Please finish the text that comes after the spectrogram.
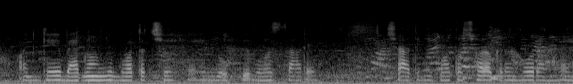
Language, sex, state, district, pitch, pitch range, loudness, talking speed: Hindi, female, Bihar, Muzaffarpur, 190 Hz, 185-195 Hz, -31 LUFS, 200 wpm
